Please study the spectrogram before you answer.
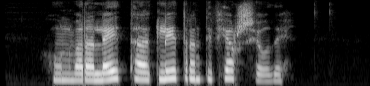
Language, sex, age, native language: Icelandic, female, 40-49, Icelandic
